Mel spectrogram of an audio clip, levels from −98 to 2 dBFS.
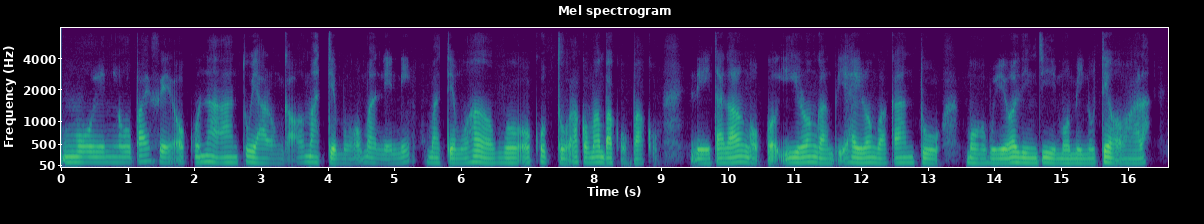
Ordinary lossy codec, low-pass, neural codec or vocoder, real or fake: Opus, 64 kbps; 7.2 kHz; codec, 16 kHz in and 24 kHz out, 0.9 kbps, LongCat-Audio-Codec, fine tuned four codebook decoder; fake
